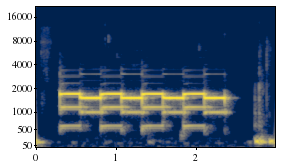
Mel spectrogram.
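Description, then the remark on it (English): A rapid run of electronic beeps from a handheld code-breaker device, a gray cylinder with a wire and a clip: about nine short identical tones in quick steady succession, loud, with a soft low thud before and after. “She ran over and took the device from his hands. It was beeping rapidly.”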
